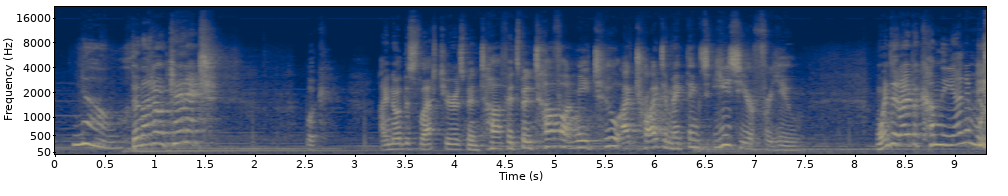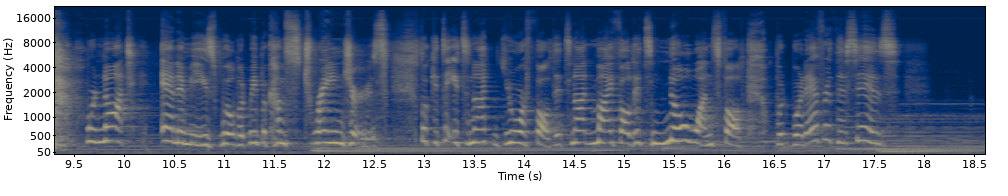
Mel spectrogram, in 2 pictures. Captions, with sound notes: No. Then I don't get it! Look, I know this last year has been tough. It's been tough on me, too. I've tried to make things easier for you. When did I become the enemy? (SCOFFS) We're not enemies, Will, but we've become strangers. Look, it's not your fault. It's not my fault. It's no one's fault. But whatever this is...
